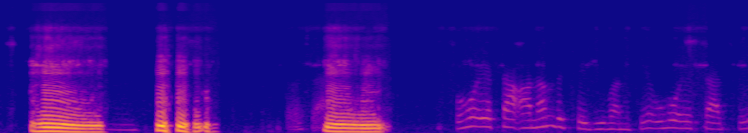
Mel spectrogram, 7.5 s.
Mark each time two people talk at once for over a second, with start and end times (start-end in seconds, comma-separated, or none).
none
